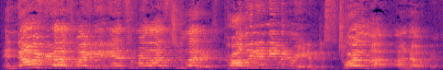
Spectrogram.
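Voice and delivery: loud, indignant reproach; hurt accusation. Acted. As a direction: let the hurt pour out at full volume. Acted quarrel, she reproaches him.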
